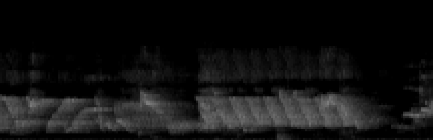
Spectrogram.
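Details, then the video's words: Ngriwik-style singing from a young black-throated canary: dense, quick-fire chattering trills of high repeated notes, briefly pausing mid-way then resuming with an even faster rattling run, ending in a short gap and a final burst. "Paud burung blackhroad rajin bunyi ngriwik"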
